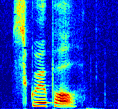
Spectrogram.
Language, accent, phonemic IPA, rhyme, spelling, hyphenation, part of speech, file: English, General American, /ˈskɹupəl/, -uːpəl, scruple, scru‧ple, noun / verb, En-us-scruple.ogg
- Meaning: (noun) Hesitation to act from the difficulty of determining what is right or expedient; doubt, hesitation or unwillingness due to motives of conscience; moral qualm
